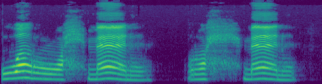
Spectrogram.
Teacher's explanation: Hati-hati ra-nya tebal tetapi ha-nya tipis.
